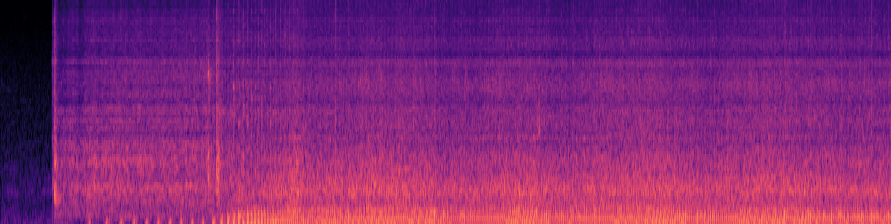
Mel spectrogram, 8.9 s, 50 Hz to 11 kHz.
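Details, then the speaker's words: Craftsman lawn mower, Briggs opposed-twin with 4-screw Nikki carburetor, after low-side jet cleaning during no-start-when-hot repairs: fires after brief crank, fairly even run with mild rise and fall in speed; surging attributed to incorrect spark plug gap. "I'm not having any issues at all with it surging as you can hear that most of the surging is coming from actually the way that I got the plugs gap"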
